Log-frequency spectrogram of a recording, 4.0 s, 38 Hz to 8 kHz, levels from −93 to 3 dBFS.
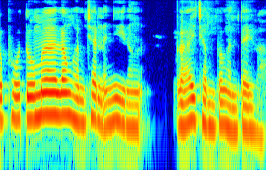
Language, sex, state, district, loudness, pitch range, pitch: Wancho, female, Arunachal Pradesh, Longding, -15 LUFS, 145-190 Hz, 170 Hz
